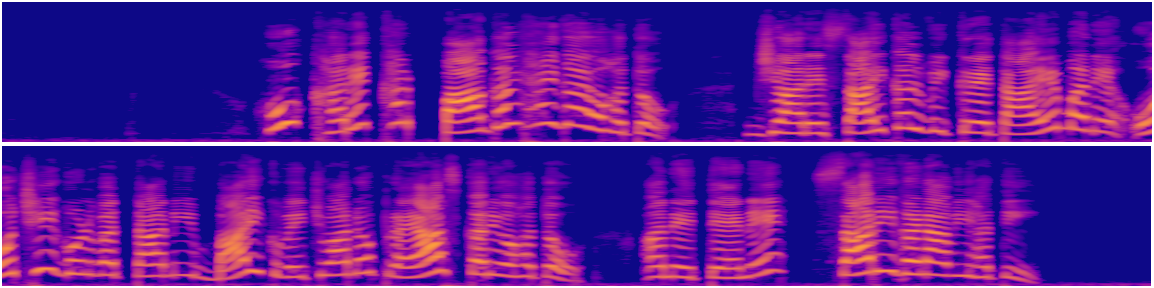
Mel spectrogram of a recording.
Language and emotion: Gujarati, angry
